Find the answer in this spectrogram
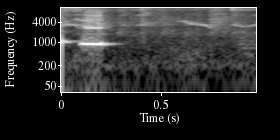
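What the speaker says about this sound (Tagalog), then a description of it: "Ang ganda ng ibon." A single bright bird chirp rings out close by, followed by fainter high twittering, with several birds gathered around a person in a brief, quiet moment.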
